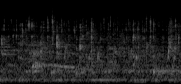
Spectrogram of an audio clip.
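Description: Water runs and splashes steadily while sparging an all-grain home brew cream ale, a close, continuous pouring rush with no voice.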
